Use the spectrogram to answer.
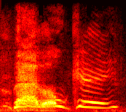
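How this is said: It is said in an angry tone.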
